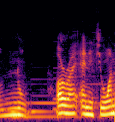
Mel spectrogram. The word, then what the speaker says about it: non: It's non. So there's a slightly nasal N at the end, so non.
